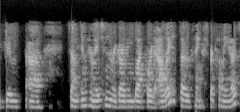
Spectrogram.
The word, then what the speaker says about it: Ally: So what is Blackboard Ally?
